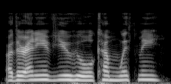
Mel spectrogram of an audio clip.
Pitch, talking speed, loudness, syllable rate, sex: 200 Hz, 350 wpm, -15 LUFS, 8.4 syllables/s, female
